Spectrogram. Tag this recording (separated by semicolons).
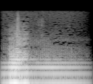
lightsaber; star; wars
